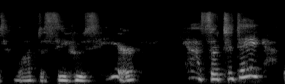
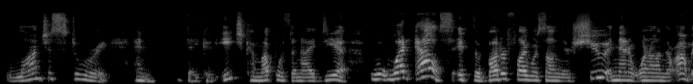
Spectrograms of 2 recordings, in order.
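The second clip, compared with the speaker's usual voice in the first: usual speaking voice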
